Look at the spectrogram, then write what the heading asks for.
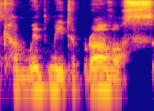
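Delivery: plain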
